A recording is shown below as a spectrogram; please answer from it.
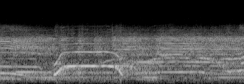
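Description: Live rock band playing with guitar. A strong high note slides up about half a second in, holds, and drops away a little after a second.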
